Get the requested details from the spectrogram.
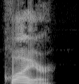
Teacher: it's just 1 syllable, choir, like wire with a K in front.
